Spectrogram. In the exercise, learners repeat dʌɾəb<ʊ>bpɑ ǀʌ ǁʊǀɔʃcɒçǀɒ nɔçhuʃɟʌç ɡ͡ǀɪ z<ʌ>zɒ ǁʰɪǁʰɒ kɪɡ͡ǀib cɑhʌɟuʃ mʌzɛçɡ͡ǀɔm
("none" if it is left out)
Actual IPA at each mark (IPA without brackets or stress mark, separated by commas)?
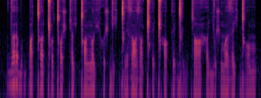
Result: ə, ɒ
